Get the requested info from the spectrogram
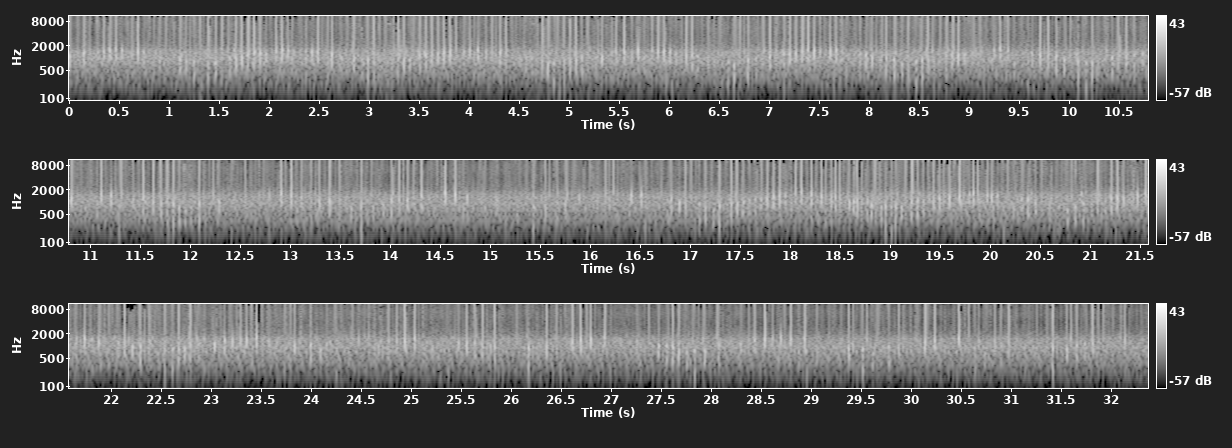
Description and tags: synthetic, cricket-like sounds/atmo made with my reaktor-ensemble "RmCricket"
